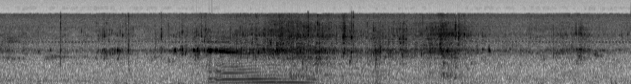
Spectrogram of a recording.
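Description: Quiet sloshing and lapping of water as a person wades through waist-deep water, with small splashes. About two seconds in, a person's voice gives a brief low hum lasting about a second.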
